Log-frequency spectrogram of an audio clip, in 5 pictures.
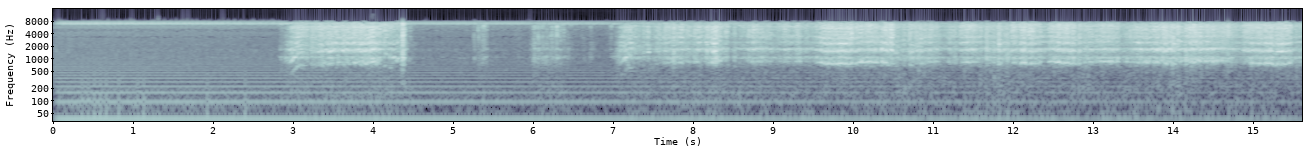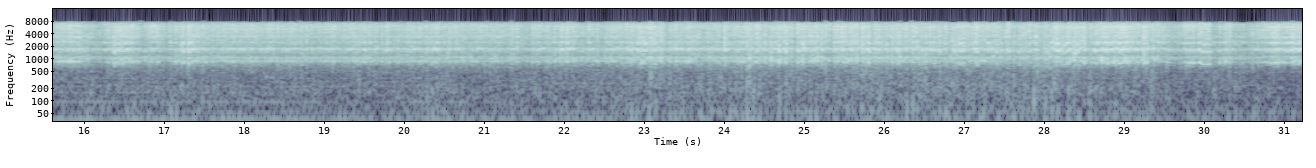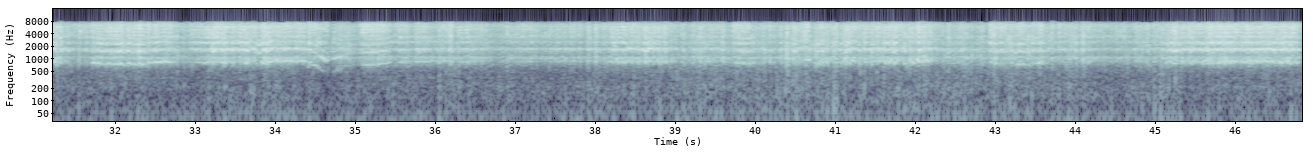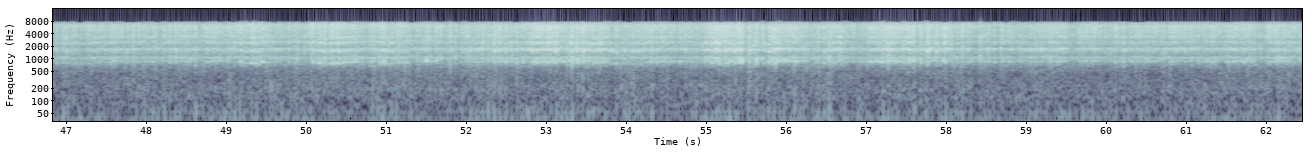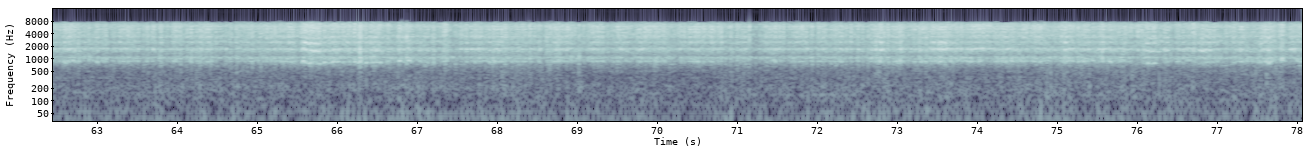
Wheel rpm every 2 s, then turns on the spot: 0, 100, 30, 120, 230, 220, 220, 220, 230, 230, 230, 230, 230, 230, 220, 220, 210, 200, 230, 230, 230, 220, 220, 220, 230, 230, 230, 220, 230, 230, 230, 230, 230, 230, 230, 240, 230, 230, 230.
4-6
